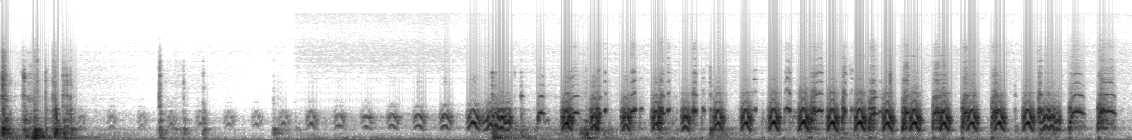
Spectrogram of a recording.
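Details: At a nest box in Eastern Massachusetts in mid-March, at night, a female Barred Owl urges on her visiting mate with a rapid run of hoarse, yelping hoots, about three to four per second, building louder after a brief soft opening burst.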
